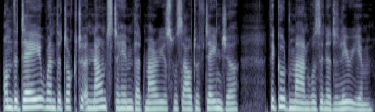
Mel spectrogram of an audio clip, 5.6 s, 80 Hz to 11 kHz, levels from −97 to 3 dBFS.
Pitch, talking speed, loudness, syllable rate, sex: 195 Hz, 235 wpm, -18 LUFS, 5.8 syllables/s, female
